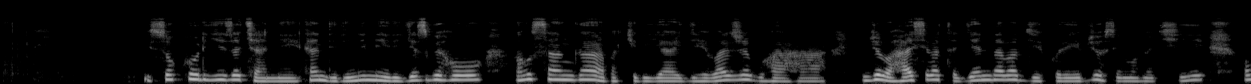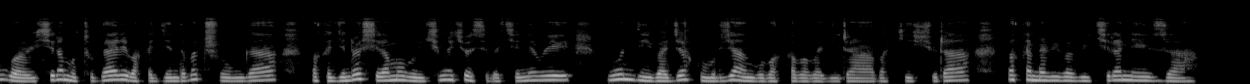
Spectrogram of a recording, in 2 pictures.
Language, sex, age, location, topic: Kinyarwanda, female, 18-24, Huye, finance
